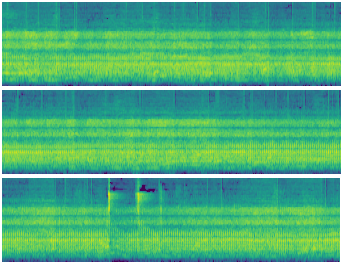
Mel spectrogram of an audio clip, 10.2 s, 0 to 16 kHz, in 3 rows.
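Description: Shortwave AM receiver tuned to 13585 kHz putting out steady static and hum, with no programme audible after the station's sign-off. Two brief clicks come about eight seconds in.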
